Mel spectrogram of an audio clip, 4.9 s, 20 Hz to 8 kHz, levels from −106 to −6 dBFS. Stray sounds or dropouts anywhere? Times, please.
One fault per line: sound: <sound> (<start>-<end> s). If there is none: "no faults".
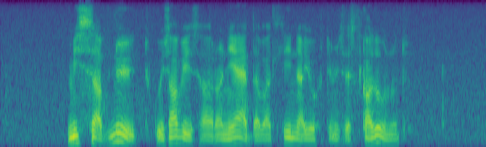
no faults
